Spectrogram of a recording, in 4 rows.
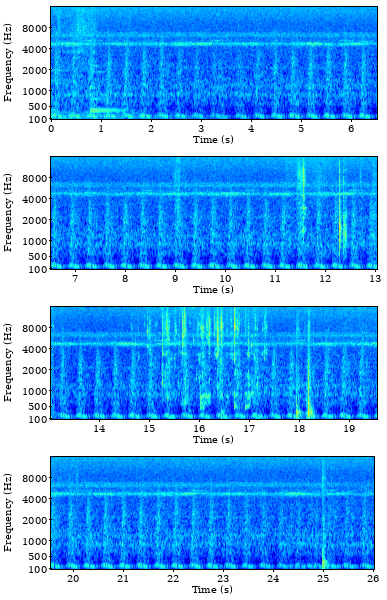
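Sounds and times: faint steady high tone: 0:00.0 - 0:03.5
low rhythmic pulse: 0:00.0 - 0:05.6
liquid trickling into glass: 0:14.8 - 0:17.4.

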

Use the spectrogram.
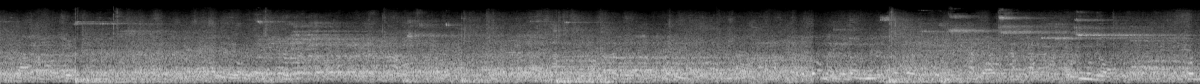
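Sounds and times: players' voices: 0:00.0 - 0:12.0
ball kicked and bouncing: 0:04.6 - 0:06.1, 0:08.8 - 0:09.5.

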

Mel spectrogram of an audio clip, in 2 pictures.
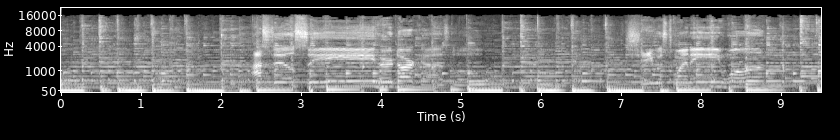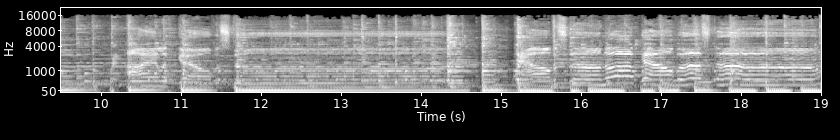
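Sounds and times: bluegrass band playing: 0:00.0 - 0:19.0.

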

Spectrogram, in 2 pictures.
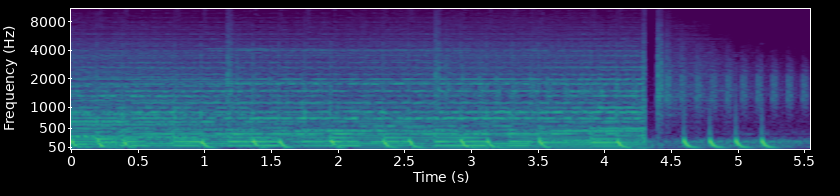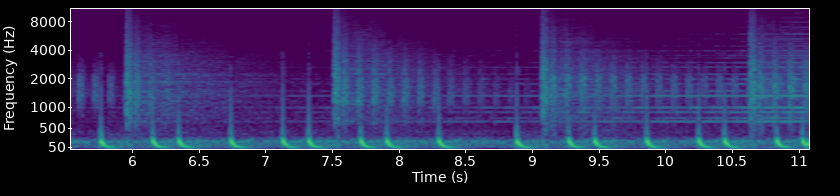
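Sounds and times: deep bass drum thumps: 0:00.0 - 0:07.5
electronic music: 0:00.0 - 0:11.0.

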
